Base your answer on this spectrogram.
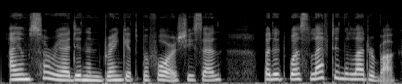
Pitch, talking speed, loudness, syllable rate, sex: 220 Hz, 270 wpm, -16 LUFS, 6.4 syllables/s, female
